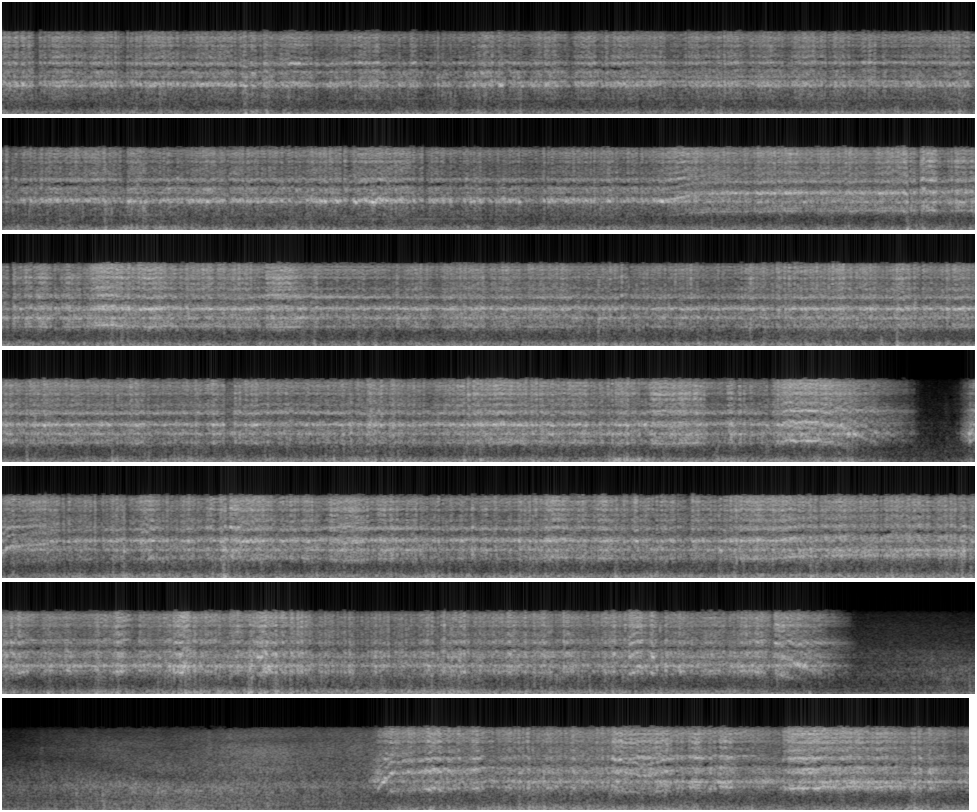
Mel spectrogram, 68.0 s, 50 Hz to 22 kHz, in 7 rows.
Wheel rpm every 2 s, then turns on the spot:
160, 150, 160, 160, 160, 150, 150, 150, 170, 190, 200, 200, 190, 200, 200, 190, 200, 200, 160, 80, 200, 200, 200, 210, 230, 230, 240, 230, 70, 0, 0, 180, 220, 230.
none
